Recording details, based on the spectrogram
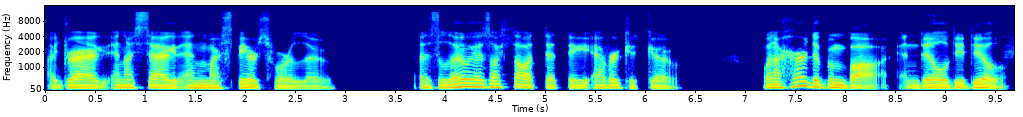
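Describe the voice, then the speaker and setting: A young man reads a rhyming children's story aloud. His voice is very smooth and clear, pitched a little low, and the sound is dry and close. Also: dry recording. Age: young adult. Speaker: student reader.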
